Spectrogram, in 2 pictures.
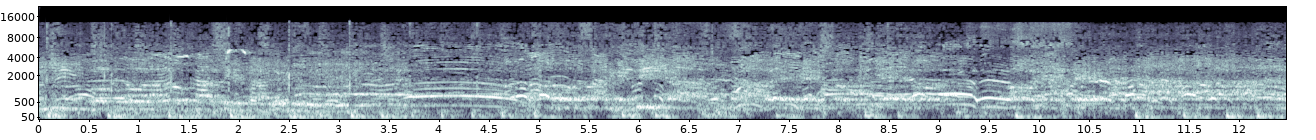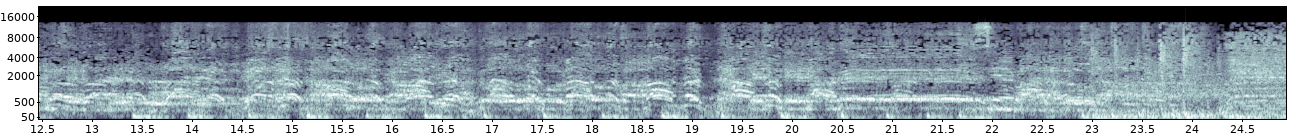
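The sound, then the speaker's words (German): A big crowd of celebrating stadium fans sings a chant together, loud and continuous for the whole stretch, a dense wall of massed voices with rising and falling melody and no single voice standing out; the song ends with a line about now winning the third star. “Das ist doch der Song, der am Ende damit aufhört und jetzt holen wir den dritten Stern oder so, ne?”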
